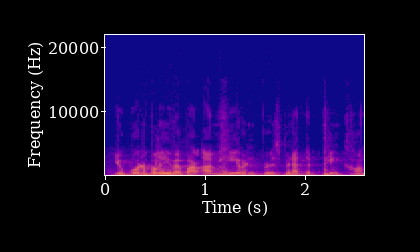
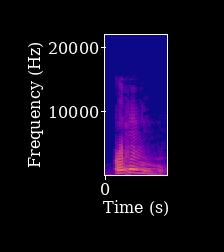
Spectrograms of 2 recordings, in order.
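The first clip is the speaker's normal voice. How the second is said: imitated crowd whoop; 3 dB louder than usual. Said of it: "everyone's like".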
